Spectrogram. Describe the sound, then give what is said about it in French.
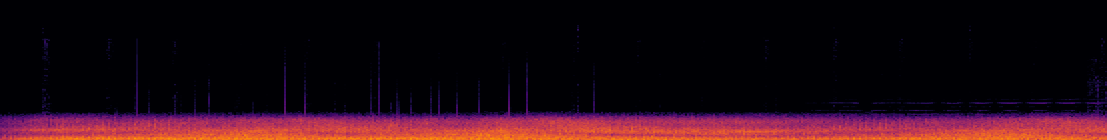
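A group of aircraft roar loudly over an avenue, one of them large and decorated with the Castix arms: a dense, steady engine and rotor drone whose pitch sweeps up and down as they pass, making a car vibrate, with no voices. “La voiture se mit soudain à vibrer alors que passait au-dessus de l'avenue un groupe d'orthoptères, dont un assez imposant décoré aux armes Castix.”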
